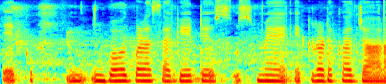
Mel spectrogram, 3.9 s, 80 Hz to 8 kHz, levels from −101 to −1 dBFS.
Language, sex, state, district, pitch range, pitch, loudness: Hindi, female, Uttar Pradesh, Shamli, 195-205 Hz, 200 Hz, -15 LUFS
